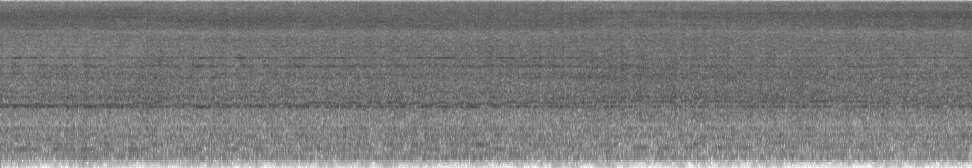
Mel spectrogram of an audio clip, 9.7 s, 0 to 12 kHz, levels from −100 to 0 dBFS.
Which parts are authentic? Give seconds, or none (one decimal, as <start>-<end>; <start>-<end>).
0.0-9.7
